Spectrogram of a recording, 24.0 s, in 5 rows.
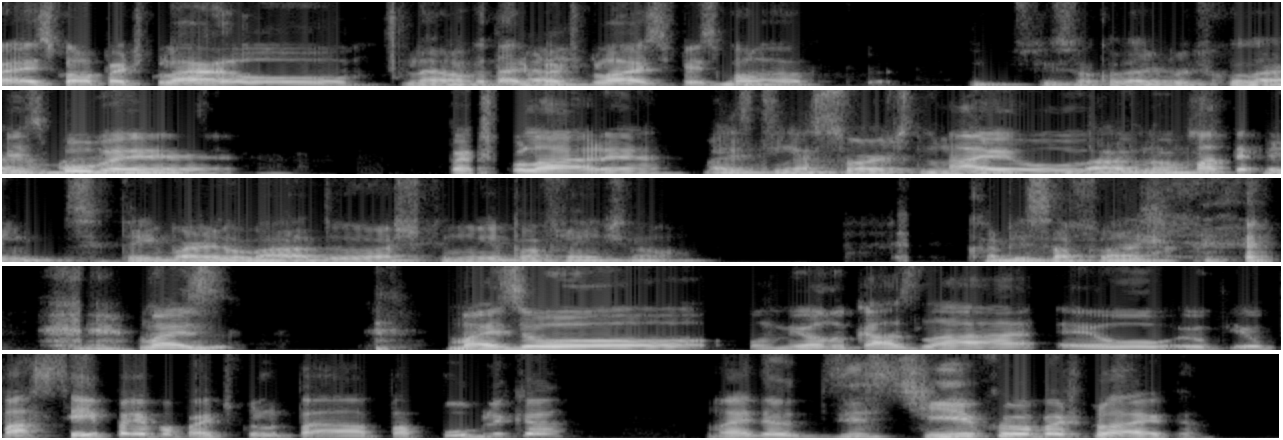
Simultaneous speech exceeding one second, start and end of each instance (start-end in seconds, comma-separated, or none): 1.5-3.1, 8.3-9.6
